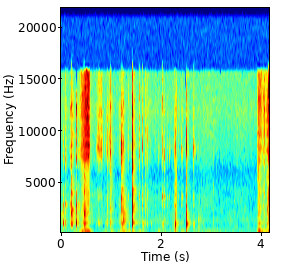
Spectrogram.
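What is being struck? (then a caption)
Hollow plastic vacuum attachment. A hollow grey plastic vacuum brush attachment is tapped and scratched with long nails along its plastic shell. Quick, dry, clicky taps with a soft, low hollow body alternate with brief scratchy swishes. The taps are short and do not ring, with quiet pauses between them.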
